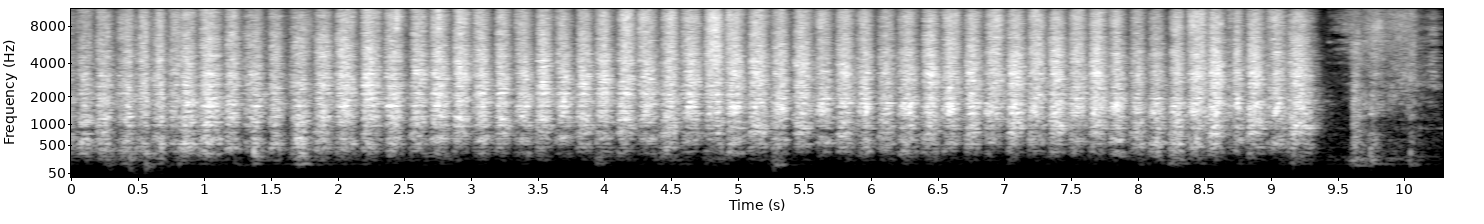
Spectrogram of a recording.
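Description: A sanding block rubs rapidly back and forth over balsa wood, a loud close rasping stroke repeating steadily for about nine seconds before stopping, then a few quieter scrapes.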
